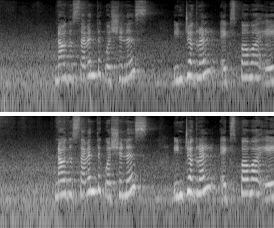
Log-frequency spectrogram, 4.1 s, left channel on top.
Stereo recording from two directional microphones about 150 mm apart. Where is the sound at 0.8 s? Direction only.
30° right (ahead or behind).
